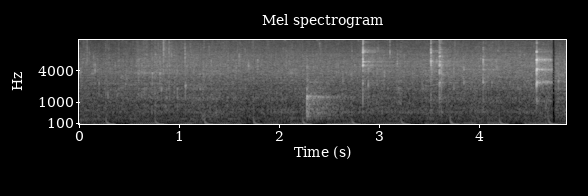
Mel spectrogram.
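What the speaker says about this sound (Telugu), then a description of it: "Let them all fry for a bit. Next 3 chopped onions add చేస్తున్నాను." Cinnamon, cardamom and chopped onions fry in a pan with a continuous crackling sizzle, punctuated by a few light stirring scrapes and clicks, close and moderately loud.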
